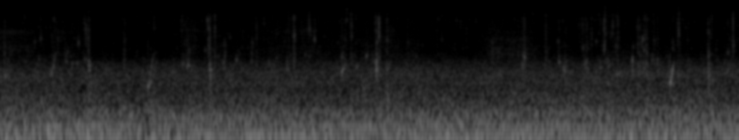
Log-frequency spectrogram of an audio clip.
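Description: Water lapping and splashing against the hull of a Hobie Compass pedal kayak as it moves along, with many small splashes and drips over a steady low rumble.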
